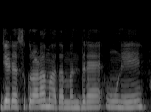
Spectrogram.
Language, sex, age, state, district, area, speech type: Dogri, female, 45-60, Jammu and Kashmir, Kathua, rural, spontaneous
